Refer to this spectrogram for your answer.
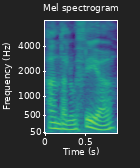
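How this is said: It is said in a Spain Spanish accent. "in Spain. I always feel really awkward when I try to do the actual Spanish accent"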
